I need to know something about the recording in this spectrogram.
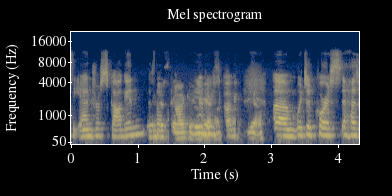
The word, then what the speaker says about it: Androscoggin: How's it pronounced? The Androscoggin? Androscoggin, yeah.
